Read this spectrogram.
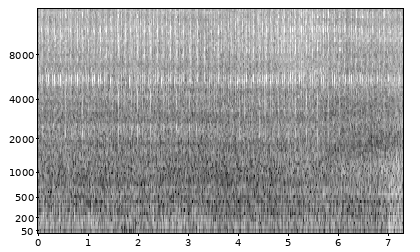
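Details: Fast, light ticking from the valve train over a running engine on a cold start with the valve cover off, during work on the ignition timing and the valve rocker lash; it sounds like one rocker with loose lash tapping, suspected but not confirmed.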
